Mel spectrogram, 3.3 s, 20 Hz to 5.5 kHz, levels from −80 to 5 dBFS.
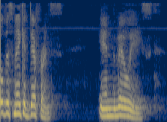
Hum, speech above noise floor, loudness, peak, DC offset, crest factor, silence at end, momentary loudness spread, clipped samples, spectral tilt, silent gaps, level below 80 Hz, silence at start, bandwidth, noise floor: none; 45 dB; -18 LUFS; -4 dBFS; under 0.1%; 14 dB; 0.4 s; 14 LU; under 0.1%; -9.5 dB/octave; none; -58 dBFS; 0 s; 5.2 kHz; -62 dBFS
